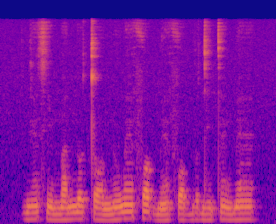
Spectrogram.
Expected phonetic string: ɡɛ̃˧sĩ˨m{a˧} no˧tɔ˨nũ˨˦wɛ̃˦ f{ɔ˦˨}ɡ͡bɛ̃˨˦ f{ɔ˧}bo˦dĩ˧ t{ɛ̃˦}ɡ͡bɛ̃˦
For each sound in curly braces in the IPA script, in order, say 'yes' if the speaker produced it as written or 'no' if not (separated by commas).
yes, yes, yes, yes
